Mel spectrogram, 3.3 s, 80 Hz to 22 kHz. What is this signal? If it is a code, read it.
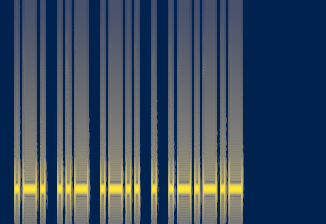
Morse code, heard as a keyed tone, about 27 wpm, 700 Hz. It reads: RULE.
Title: Sentences from Top 1000 Words - Review Part 2 - 28wpm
